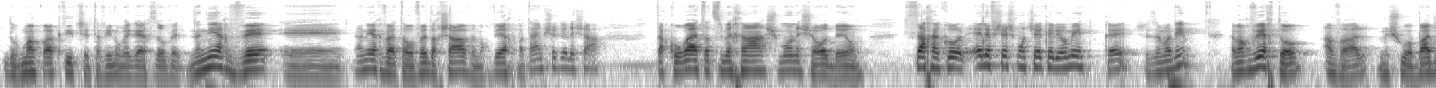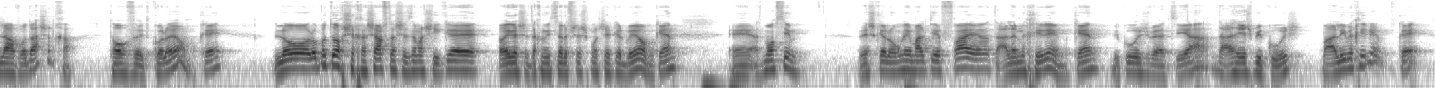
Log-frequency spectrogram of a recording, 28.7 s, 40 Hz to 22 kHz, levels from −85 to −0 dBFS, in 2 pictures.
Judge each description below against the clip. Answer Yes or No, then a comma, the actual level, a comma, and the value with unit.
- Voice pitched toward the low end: Yes, low, 130 Hz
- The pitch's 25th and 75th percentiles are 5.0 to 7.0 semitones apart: Yes, average, 5.3 semitones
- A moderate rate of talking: No, fast, 170 wpm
